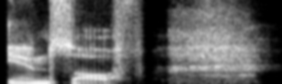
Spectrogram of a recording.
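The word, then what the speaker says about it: Ein Sof: understanding of god in kabbalah is einsof or sometimes pronounced insult there's a there's a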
